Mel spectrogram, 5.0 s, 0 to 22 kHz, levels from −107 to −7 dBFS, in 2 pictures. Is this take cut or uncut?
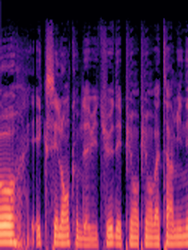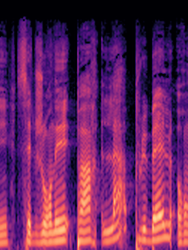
cut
